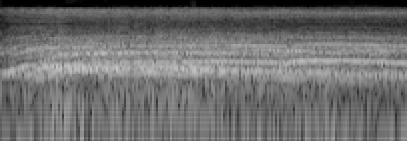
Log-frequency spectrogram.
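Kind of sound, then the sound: crowd, audience applause and cheering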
